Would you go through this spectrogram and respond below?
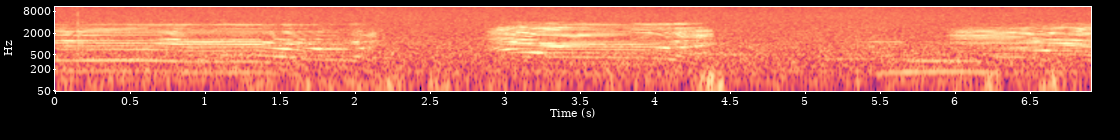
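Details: Red deer during the 2023 rut in Côte d'Or, France: three drawn-out, strongly harmonic roars lasting one to two seconds each, separated by short pauses, over a faint background hiss.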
